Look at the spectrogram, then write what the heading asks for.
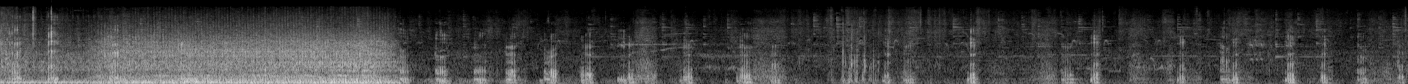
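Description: Domestic pig sounds: a loud, continuous stretch for the first four seconds that cuts off suddenly, then a run of short grunts, two or three a second.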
